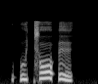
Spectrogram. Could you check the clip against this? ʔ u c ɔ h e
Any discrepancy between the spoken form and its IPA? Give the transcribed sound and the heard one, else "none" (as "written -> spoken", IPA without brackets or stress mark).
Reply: h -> ʔ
